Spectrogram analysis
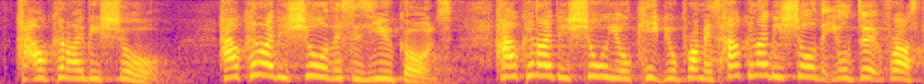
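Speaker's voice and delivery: a desperate man begging God for proof; anguished cry. Retold or imitated. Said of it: "the real cry of his heart".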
